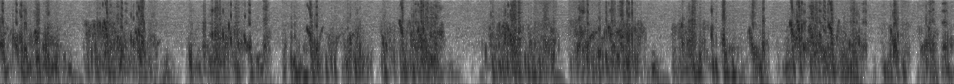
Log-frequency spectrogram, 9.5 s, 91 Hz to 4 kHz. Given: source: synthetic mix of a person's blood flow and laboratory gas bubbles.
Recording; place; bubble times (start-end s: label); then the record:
Doppler ultrasound of blood flow; precordium
0.00-0.68 s: bubbles
0.82-1.63 s: bubbles
1.86-1.96 s: bubbles
2.00-2.73 s: bubbles
2.80-3.74 s: bubbles
3.78-4.47 s: bubbles
4.81-5.62 s: bubbles
5.67-6.46 s: bubbles
6.71-7.69 s: bubbles
7.75-8.69 s: bubbles
8.81-9.12 s: bubbles
9.16-9.55 s: bubbles
From the record:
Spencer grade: 4 (maximum detectable bubble signal sounding continuously throughout systole and diastole of every cardiac period, and overriding the amplitude of the normal cardiac signals); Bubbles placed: anywhere in the cardiac cycle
